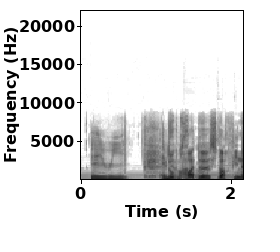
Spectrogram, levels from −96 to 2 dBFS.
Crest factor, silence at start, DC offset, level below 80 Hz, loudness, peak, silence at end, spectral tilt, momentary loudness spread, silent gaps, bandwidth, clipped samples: 18 dB; 0.15 s; under 0.1%; -62 dBFS; -18 LUFS; 0 dBFS; 0 s; -5.5 dB/octave; 12 LU; none; 9 kHz; under 0.1%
